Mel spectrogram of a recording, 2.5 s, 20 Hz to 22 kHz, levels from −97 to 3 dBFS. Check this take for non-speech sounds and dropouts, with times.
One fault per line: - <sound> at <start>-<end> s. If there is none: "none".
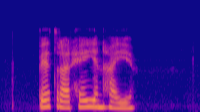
none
